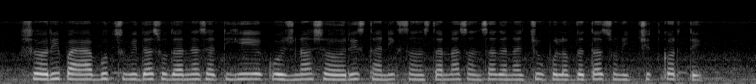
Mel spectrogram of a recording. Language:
Marathi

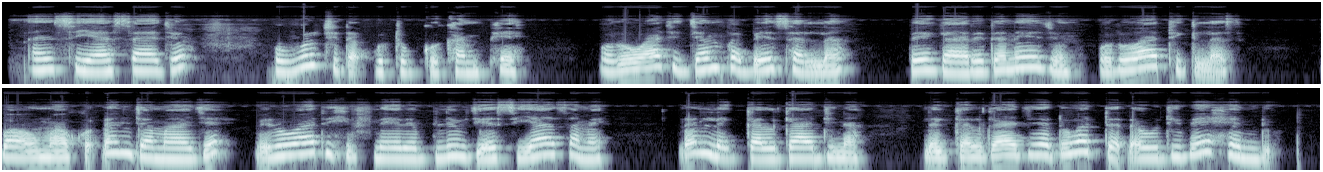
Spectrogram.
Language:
Fula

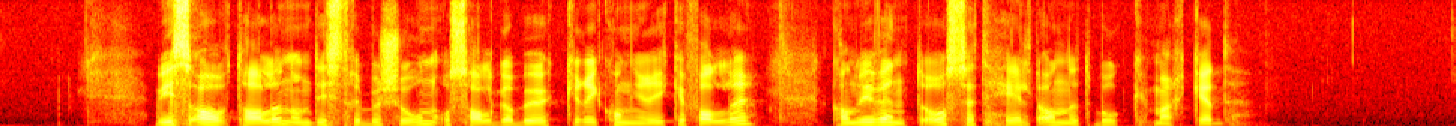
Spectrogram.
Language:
Norwegian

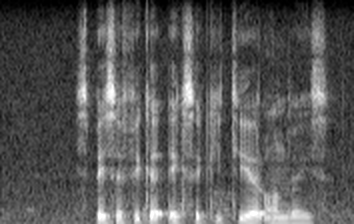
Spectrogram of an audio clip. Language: Afrikaans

